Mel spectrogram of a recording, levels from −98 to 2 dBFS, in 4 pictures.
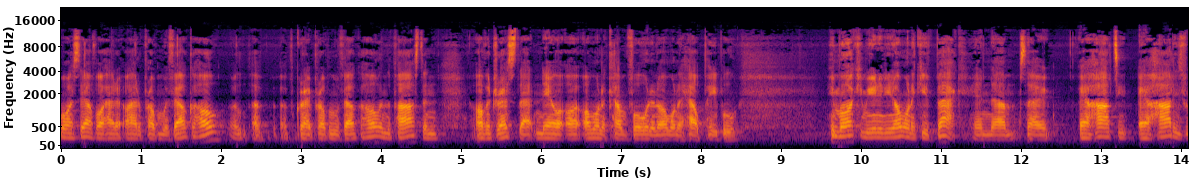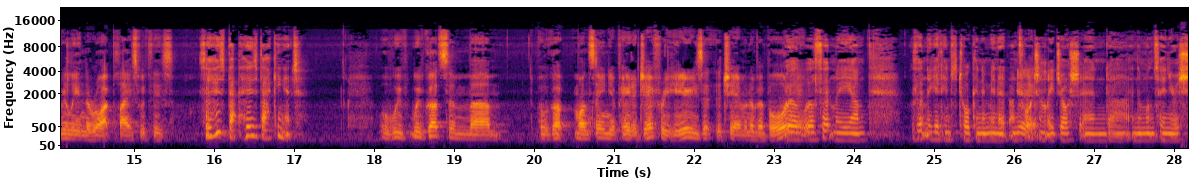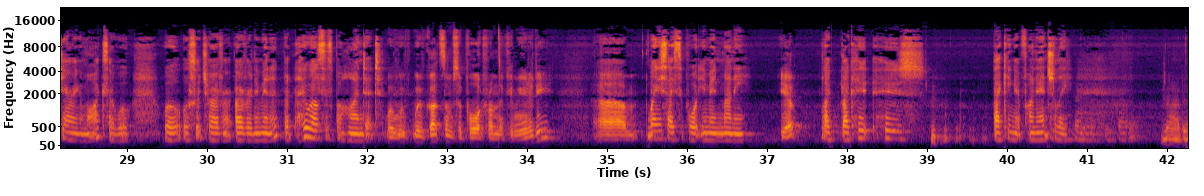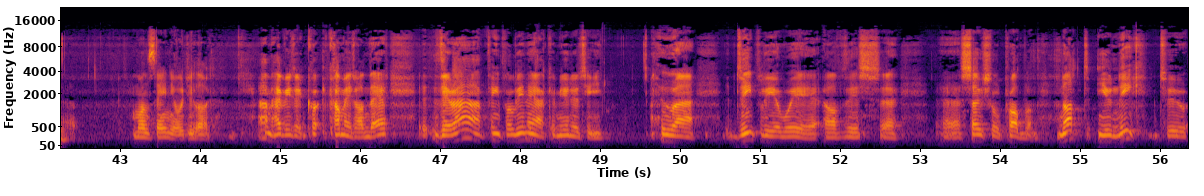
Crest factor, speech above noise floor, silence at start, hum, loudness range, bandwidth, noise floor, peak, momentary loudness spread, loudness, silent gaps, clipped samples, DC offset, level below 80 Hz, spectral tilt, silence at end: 24 dB; 28 dB; 0 s; none; 5 LU; 15 kHz; -52 dBFS; 0 dBFS; 16 LU; -22 LUFS; none; under 0.1%; under 0.1%; -86 dBFS; 0 dB/octave; 0 s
